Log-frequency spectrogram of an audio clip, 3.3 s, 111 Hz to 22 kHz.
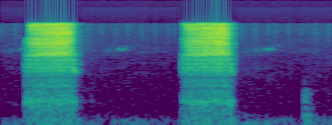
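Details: Before dawn on 3 March 2024, unfed Great Horned Owl owlets in a nest box react to an adult's arrival: two long, harsh, airy screeches about 1.5 seconds apart, then a brief tap.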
